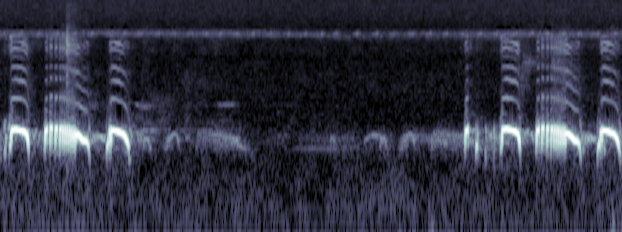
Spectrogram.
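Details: Very fast 'thúc bổi' trapping lure call of a spotted dove. Loud hooked coos come roughly every half second, fade to a soft quiet stretch, then return as a quick series of strong arched notes.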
